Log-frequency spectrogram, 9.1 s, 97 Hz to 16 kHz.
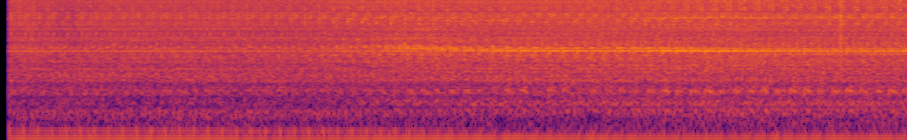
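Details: Volvo S70 T5 manual, warm idle: normal lifter tick plus a faint background rubbing, whooshing sound, seemingly from the block; absent on cold start, appears after about a minute warm, not heard when revved; runs fine, oil level good, cause unknown.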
